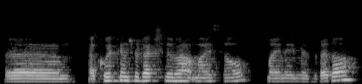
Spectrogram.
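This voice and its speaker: A young man from Morocco gives a career fair talk over a video call, his voice a touch high. He halts often and restarts phrases. The call audio sounds slightly muffled and dull. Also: steady tone. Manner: halting, many uh fillers and restarts. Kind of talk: online career talk presentation.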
